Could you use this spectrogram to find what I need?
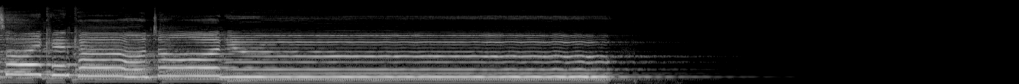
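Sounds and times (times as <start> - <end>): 
soprano singing in SATB choir: 0.0 - 7.2.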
